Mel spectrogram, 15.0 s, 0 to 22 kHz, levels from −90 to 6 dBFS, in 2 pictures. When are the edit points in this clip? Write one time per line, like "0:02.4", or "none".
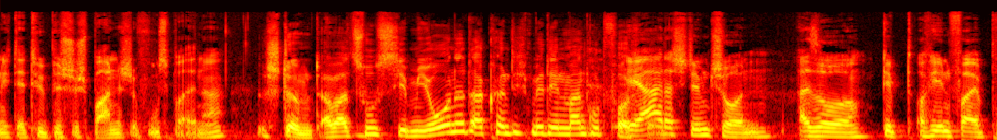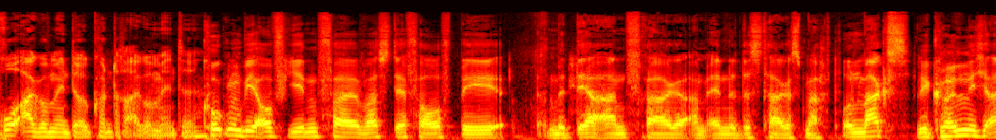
0:04.4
